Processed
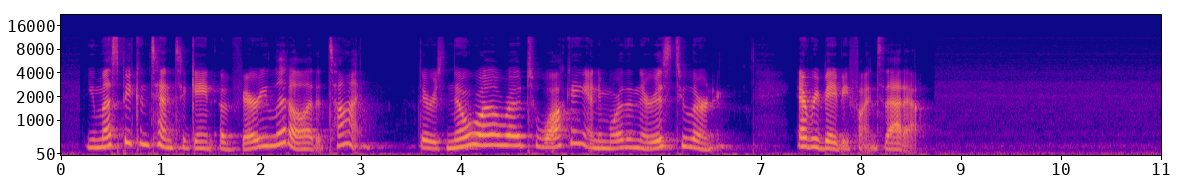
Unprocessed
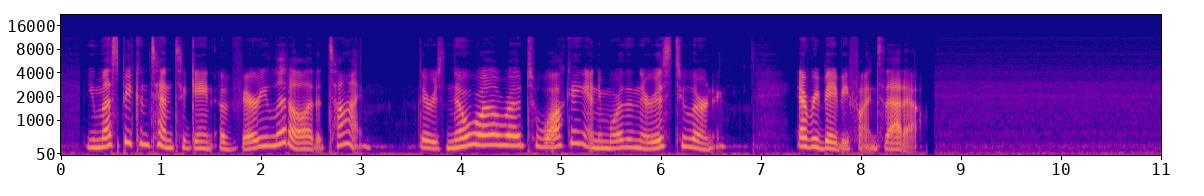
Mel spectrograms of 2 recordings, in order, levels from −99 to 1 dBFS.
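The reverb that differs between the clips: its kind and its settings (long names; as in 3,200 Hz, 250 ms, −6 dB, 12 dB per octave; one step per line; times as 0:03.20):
rectangular room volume 840 cubic metres, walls furnished, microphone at 0.34 metres
level −2 dB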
